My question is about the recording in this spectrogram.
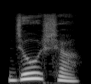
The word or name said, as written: ಜೈಸು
